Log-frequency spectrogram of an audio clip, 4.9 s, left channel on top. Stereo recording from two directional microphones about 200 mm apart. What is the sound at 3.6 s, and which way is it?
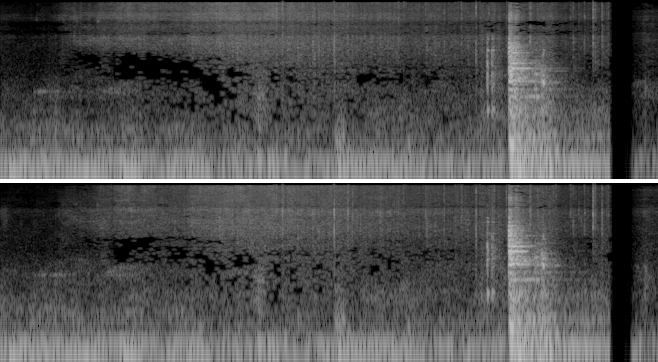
Stir, 20° right (ahead or behind).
